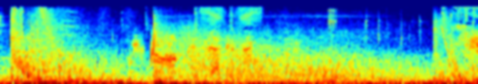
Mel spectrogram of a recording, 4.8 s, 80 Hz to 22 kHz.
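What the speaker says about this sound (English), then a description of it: "Firing some missiles." Missile fire from a spaceship in the space combat game Fractured Space: a dense, continuous roar of launches and booms, with sharp bursts near the 1.5 and 4.5 second marks, loud and close, under steady game noise and some talk.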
